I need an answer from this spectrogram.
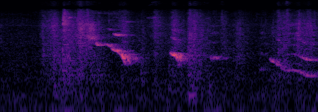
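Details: Mixed-breed puppy, shown toddling with wobbly steps, gives high thin whimpers: a whine sliding downward near one second, a short squeak, then a longer falling whine at the end, over a soft steady background hiss.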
